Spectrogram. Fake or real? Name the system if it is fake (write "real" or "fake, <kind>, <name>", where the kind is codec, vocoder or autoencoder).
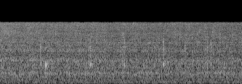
real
